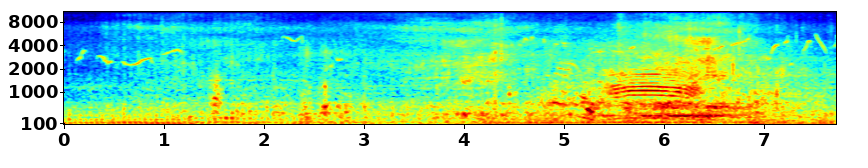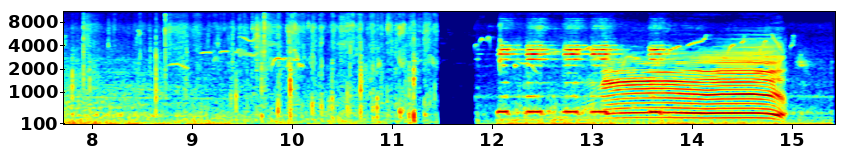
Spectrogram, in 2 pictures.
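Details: A tame herd of cows herded in the afternoon, a fat cow calling the female: a faint moo midway under rustling and clatter, then a brief gap and a loud, sustained harmonic moo near the end.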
